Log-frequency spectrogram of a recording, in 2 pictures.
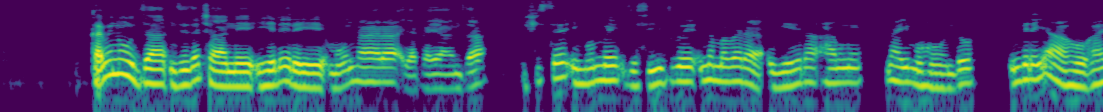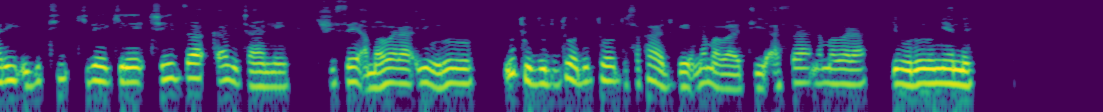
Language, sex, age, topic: Rundi, female, 18-24, education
